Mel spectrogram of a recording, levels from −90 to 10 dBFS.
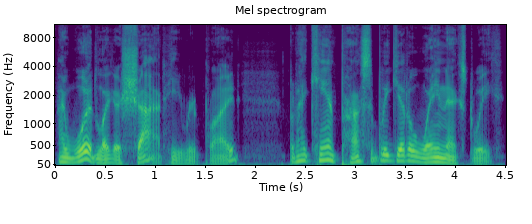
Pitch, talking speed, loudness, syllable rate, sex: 105 Hz, 200 wpm, -17 LUFS, 4.9 syllables/s, male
